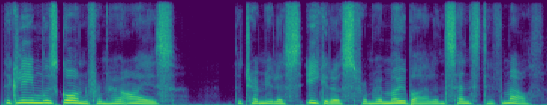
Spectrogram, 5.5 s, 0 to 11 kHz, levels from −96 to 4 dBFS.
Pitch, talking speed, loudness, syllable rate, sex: 210 Hz, 175 wpm, -18 LUFS, 5.2 syllables/s, female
